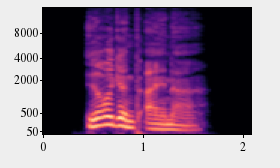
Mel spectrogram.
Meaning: feminine genitive/dative singular of irgendein
- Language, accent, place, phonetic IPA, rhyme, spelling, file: German, Germany, Berlin, [ˈɪʁɡn̩tˈʔaɪ̯nɐ], -aɪ̯nɐ, irgendeiner, De-irgendeiner.ogg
